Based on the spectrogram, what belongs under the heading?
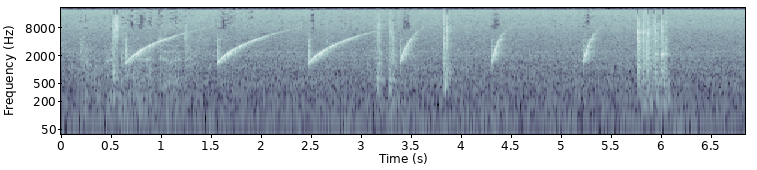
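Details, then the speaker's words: RCA Victor 67V1 console radio audio stage on a dim-bulb tester: rising tone sweeps about once a second, climbing high smoothly without crackle or dropouts; good frequency response. "simon's pretty good for a radio like this and a great big speaker like that that's going to sound great i'm pretty sure"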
